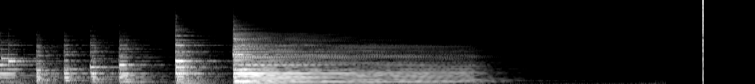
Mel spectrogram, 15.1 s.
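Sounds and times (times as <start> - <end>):
classical music allegretto: 0.0 - 10.2.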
